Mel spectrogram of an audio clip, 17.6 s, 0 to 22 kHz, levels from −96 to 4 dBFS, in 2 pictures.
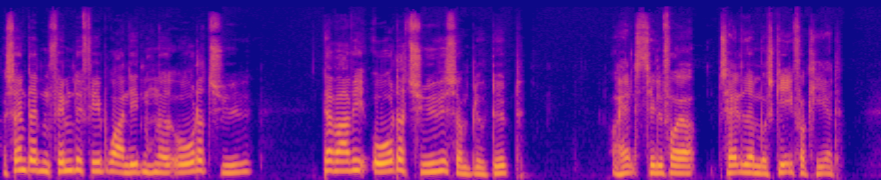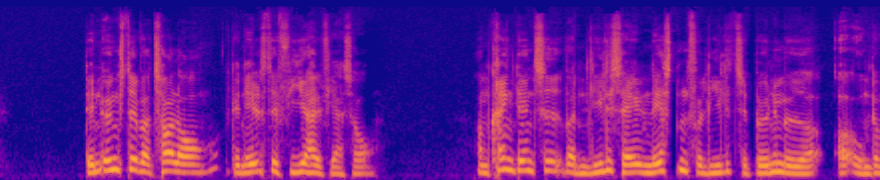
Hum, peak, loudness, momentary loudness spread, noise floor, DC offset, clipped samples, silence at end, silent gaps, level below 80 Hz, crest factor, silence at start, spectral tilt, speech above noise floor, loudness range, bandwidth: none; -6 dBFS; -20 LUFS; 9 LU; -70 dBFS; under 0.1%; under 0.1%; 0 s; none; -62 dBFS; 14 dB; 0 s; -5.5 dB/octave; 51 dB; 3 LU; 17 kHz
